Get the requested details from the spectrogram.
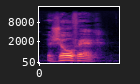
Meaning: so far, as far as (often written zo ver)
- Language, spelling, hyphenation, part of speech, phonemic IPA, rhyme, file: Dutch, zover, zo‧ver, adverb, /zoːˈvɛr/, -ɛr, Nl-zover.ogg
